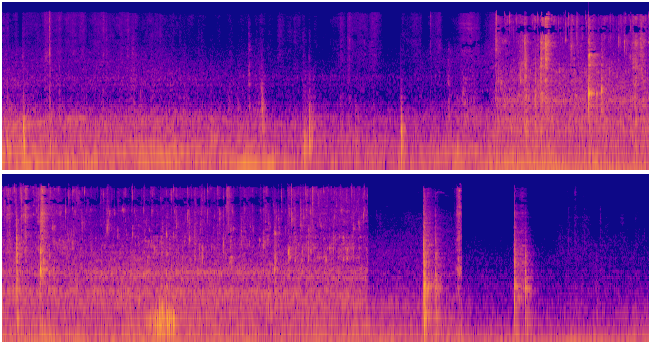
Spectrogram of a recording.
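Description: Water running from a waterfall-spout faucet into a ceramic washbasin, starting about a third of the way in and shut off roughly eight seconds later. Light clicks and knocks of small items being handled on the counter come before it, and a few sharp clicks follow near the end.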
